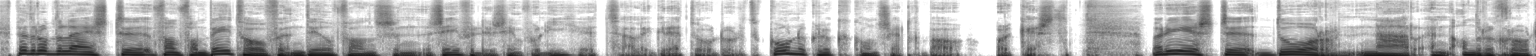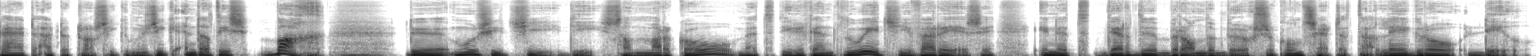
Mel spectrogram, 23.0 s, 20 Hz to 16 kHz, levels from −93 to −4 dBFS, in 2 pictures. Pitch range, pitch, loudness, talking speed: 85-115 Hz, 95 Hz, -22 LUFS, 140 wpm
